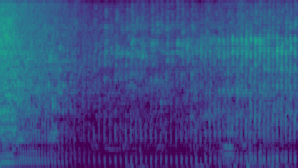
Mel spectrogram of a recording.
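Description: Small motorcycle engine revving once, pitch rising and falling, then running steadily at low speed.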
